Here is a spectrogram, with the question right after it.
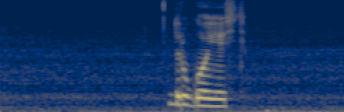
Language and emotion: Russian, neutral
